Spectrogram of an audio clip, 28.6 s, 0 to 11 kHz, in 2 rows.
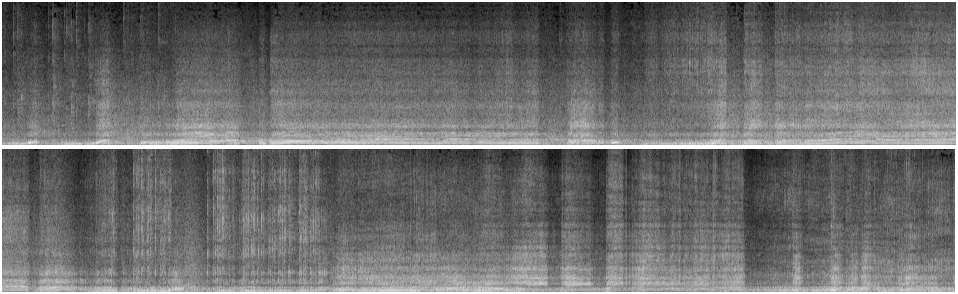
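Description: Supercharged mud truck V8 revving hard, its pitch rising and falling again and again and held at high revs for a couple of seconds at a time.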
